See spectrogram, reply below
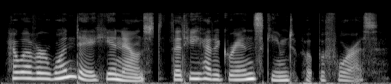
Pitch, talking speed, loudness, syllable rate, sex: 235 Hz, 230 wpm, -15 LUFS, 6.1 syllables/s, female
